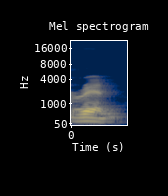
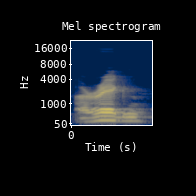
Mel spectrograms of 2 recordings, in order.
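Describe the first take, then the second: First: No g sound is pronounced before the n. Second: A g sound is pronounced before the n. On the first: The speaker calls it right. "केवल रेन" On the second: The speaker calls it wrong. "ऐसा नहीं बोलना"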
